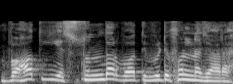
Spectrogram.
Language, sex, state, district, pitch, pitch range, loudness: Hindi, female, Haryana, Jhajjar, 200 Hz, 185-225 Hz, -11 LUFS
